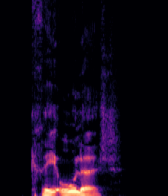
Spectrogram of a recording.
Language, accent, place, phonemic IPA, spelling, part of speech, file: German, Germany, Berlin, /kʁeˈoːlɪʃ/, kreolisch, adjective, De-kreolisch.ogg
- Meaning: creole, Creole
